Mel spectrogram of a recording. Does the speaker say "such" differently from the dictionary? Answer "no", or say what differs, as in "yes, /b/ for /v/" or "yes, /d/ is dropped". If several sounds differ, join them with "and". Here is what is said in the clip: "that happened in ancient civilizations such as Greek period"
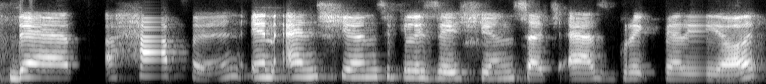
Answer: no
